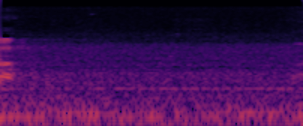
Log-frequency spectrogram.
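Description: Steady drone of a truck's engine and road noise heard inside the cab while cruising on a highway.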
